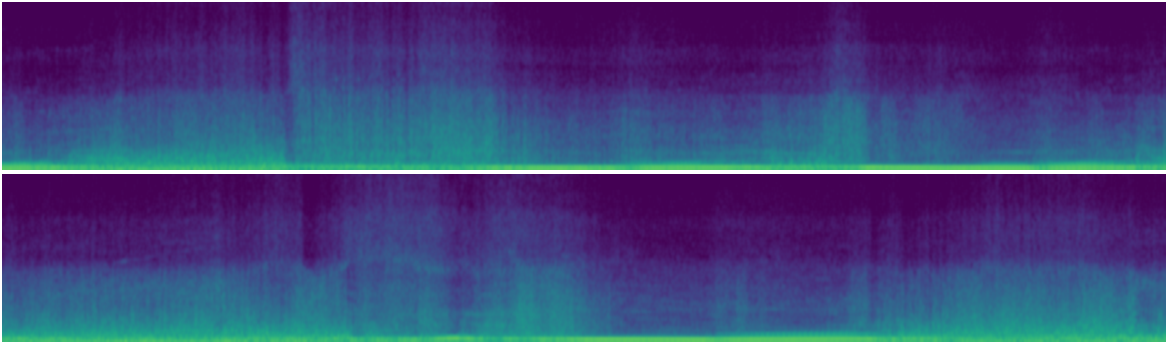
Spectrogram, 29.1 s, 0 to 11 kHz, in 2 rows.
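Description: Honda CBR1000RR inline-four sportbike with a Two Brothers aftermarket exhaust, heard from onboard at speed on a race track: the engine note rises and falls with the throttle through the corners and the straight, with a sharp dip and climb back up partway through. Wind rush over the bike runs under it.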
